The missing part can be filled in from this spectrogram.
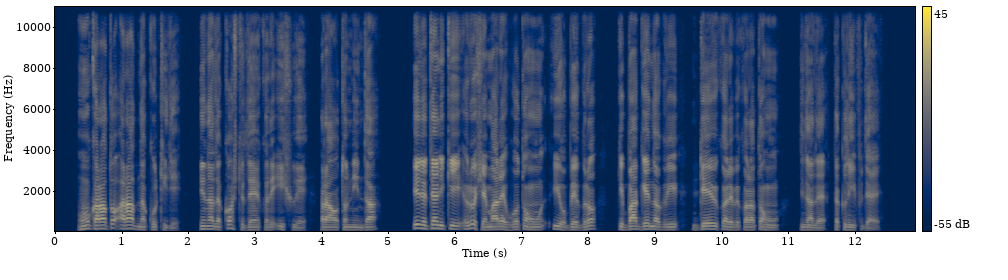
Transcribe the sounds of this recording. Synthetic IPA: ɦũkɐɾat̪ɔʔaːɾaːd̪nakoːʈʰid̪e | t̪ɪnãlɛkɔsʈd̪ɛːɛkɐɾɛʔiːʃuɛkɾaːɔt̪ɔnɪ̃ːnd̪a | ɪd̪ɛt̪̬ɛːɽ̃ĩkiɾoːʃɛmaːɾɛɦʊɔt̪ɔ̃ɦũɪɔbeːɡɾɔ | kibaːɡɛnɐɡɾi | ɖeːwkɔɾɛbɛkɔɾat̪ɔ̃ɦũ | t̪ɪnãlɛt̪ɐkliːpʰd̪ɛ̰ːɛ̰

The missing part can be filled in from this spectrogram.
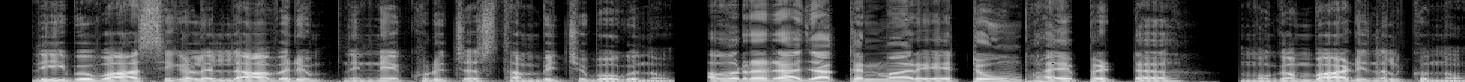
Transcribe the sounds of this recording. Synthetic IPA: d̪iːbuʋaːsiɣɐɭe̞lːaːʋɐɾumninːe̞ːkːurit͡ɕːɨst̪ʰɐmbʱit͡ɕːupo̞ːɣunːuɐʋɐrɖeɾaːd͡ʑaːkːɐnmaːre̞ːtːɐʋumbʱaːjɐpːe̞ʈːɨ | muɣɐmbaːɽinilkunːu

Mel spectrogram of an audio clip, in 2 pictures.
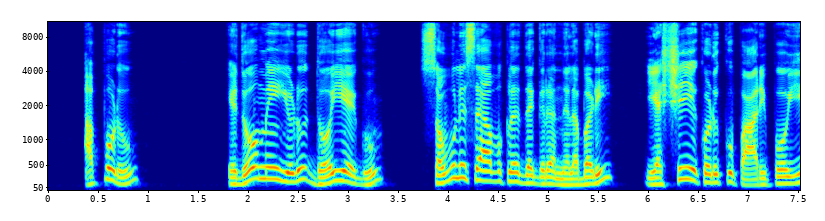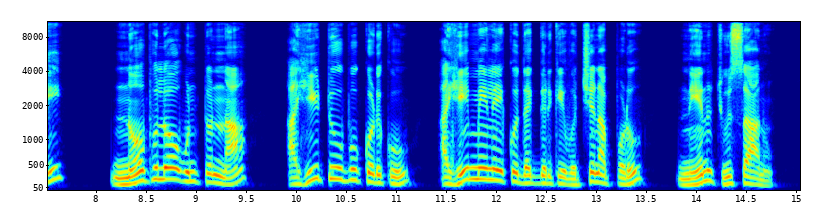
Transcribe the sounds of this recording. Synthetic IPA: ɐpːuɽu | ed̪o̞ːmiːjuɽud̪o̞ːje̞ːɡu | sɐwulusɛːʋɐkulɐd̪ɐɡːɐɾɐnilɐbɐɽi | jɐʂijɐko̞ɽukupa̰ːɾipo̞ːji | no̞ːbulo̞ːuɳʈunːɐ | ɐɦiːʈuːbuko̞ɽuku | ɐɦiːmiːleːkud̪ɐɡːɐɾikiʋɐt͡ʃːinɐpːuɽu | ne̞ːnut͡ʃuːʃaːnṵ

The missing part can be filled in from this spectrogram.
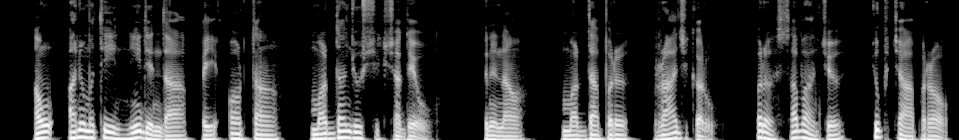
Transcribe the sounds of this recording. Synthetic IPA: ɦɐ̃ːũɐnʊmət̪inĩd̪ɪ̃nd̪apɐiɔːɾt̪ã | mɐɾd̪ãd͡ʒoʃɪkʃad̪eːo̰ | kɐnɛna | mɐɾd̪ap̬ɐɾ | ɾaːd͡ʒkɐɾo̰ | pɐɾsɐbʱãt͡ʃ | t͡ʃʊpt͡ʃaːpɾɔ̰ː

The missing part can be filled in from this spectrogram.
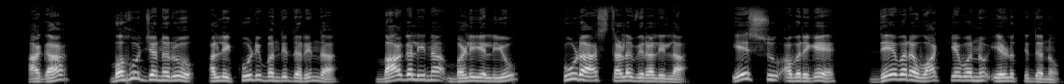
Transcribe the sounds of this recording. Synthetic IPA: aːɡɐ | bɐɦud͡ʒɐnɐɾuɐlːikuːɽibɐnd̪id̪ːɐɾind̪ɐ | baːɡɐlinɐbɐɭijɐlːiju | kuːɽɐst̪ʰɐɭɐʋiɾɐlilːɐ̰ | je̞ːsuʔɐʋɐɾiɡe̞ | d̪ɛːʋɐɾɐʋaːkjɐʋɐnːuʔe̞ːɭut̪ːid̪ːɐnṵ

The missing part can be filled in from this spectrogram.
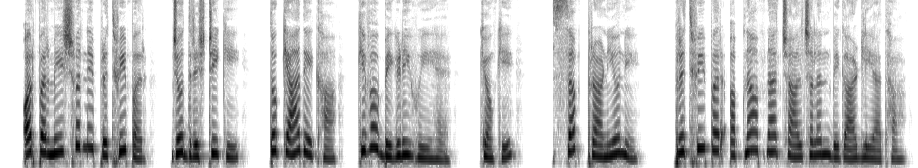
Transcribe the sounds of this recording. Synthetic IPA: ɔ̰ːɾpɐɾmeːʃwəɾnepɾɪt̪ʰwipɐɾ | d͡ʒoːd̪ɾɪʃʈiki | t̪okjaːd̪eːkʰa | kiʋɐɦbɪɡɽiɦʊiɦɛ̃ː | kjõːki | sɐb̚pɾaːɽ̃ijõne | pɾɪt̪ʰwipɐɾɐpnaɐpnat͡ʃaːlt͡ʃələnbɪɡaːɽlijat̪ʰaː

